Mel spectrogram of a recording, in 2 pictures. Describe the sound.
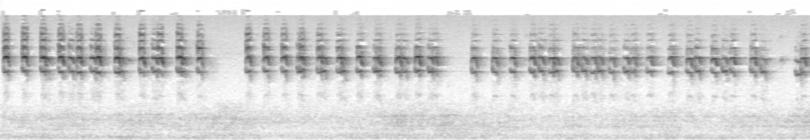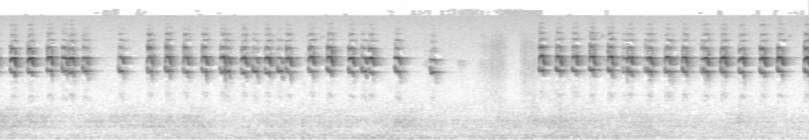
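A male bird gives a fight call: rapid, high-pitched chirps repeated in fast trains, with many bursts separated by brief pauses. The calls are fairly loud and carry on steadily with no voices.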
